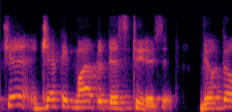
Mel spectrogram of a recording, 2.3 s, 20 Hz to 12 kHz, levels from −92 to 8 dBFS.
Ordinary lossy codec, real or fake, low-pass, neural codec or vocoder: MP3, 96 kbps; fake; 7.2 kHz; codec, 16 kHz, 1 kbps, X-Codec, HuBERT features, trained on general audio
